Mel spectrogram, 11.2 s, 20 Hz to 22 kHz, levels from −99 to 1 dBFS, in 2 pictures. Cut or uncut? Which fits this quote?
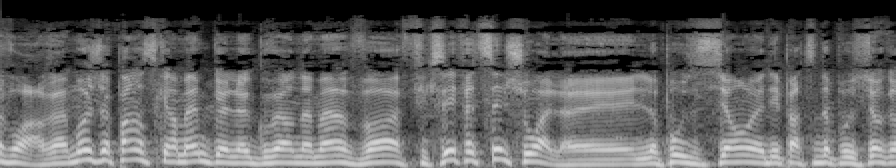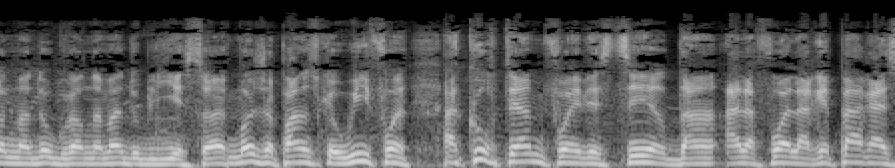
cut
